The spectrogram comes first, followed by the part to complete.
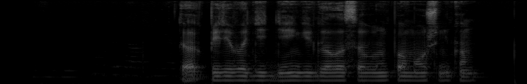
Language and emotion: Russian, neutral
